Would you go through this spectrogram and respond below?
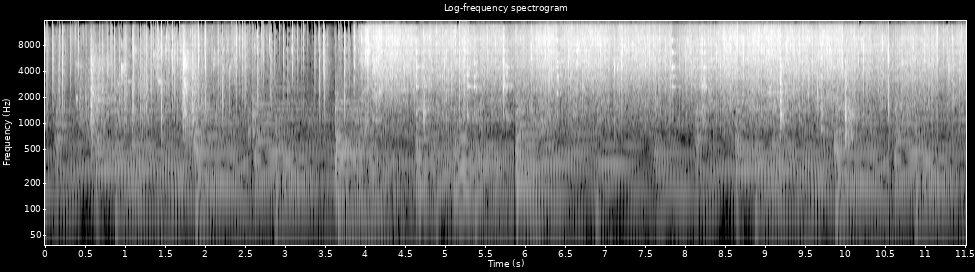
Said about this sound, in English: And the first thing we're going to do is saute the onions and the mushrooms. That's the first step. I heated my frying pan, and I'm adding my vegetable oil. And first I add my onions.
